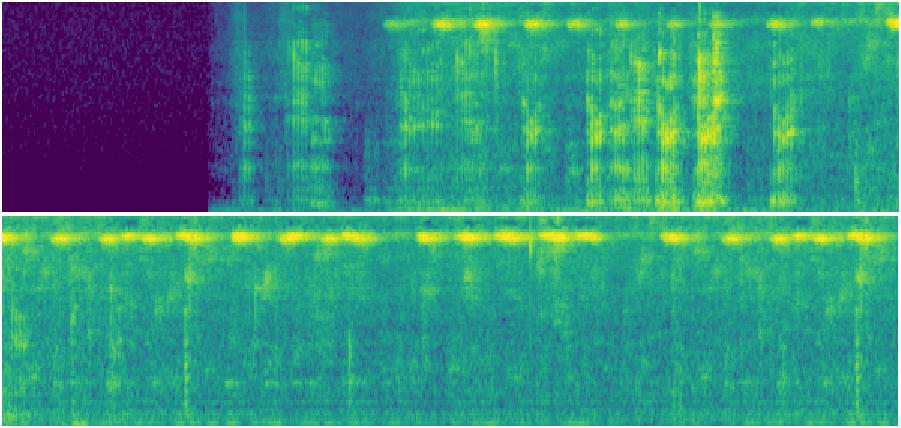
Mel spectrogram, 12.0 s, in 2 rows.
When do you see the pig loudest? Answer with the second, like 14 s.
5 s.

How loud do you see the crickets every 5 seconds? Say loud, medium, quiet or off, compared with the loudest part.
medium, loud, loud.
